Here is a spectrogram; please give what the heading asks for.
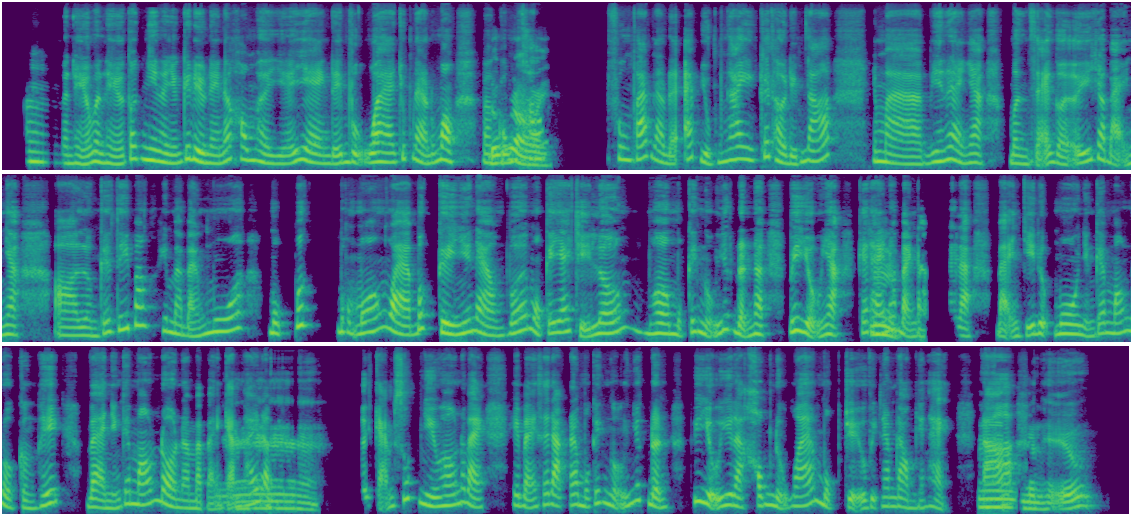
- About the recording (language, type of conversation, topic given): Vietnamese, advice, Bạn có thường cảm thấy tội lỗi sau mỗi lần mua một món đồ đắt tiền không?
- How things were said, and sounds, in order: tapping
